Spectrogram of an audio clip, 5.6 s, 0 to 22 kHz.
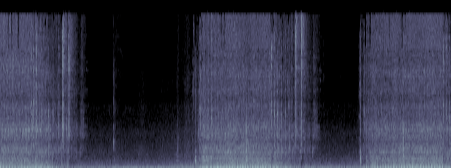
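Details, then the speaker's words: Husqvarna 324L two-stroke trimmer after carburetor fuel line repair, idling and blipping: an uneven surge with a rough, wandering beat; owner suspects the mixture needs adjusting (mixture screw capped), not confirmed. "sounds like it needs to be adjusted. Let me see if I can adjust this."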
